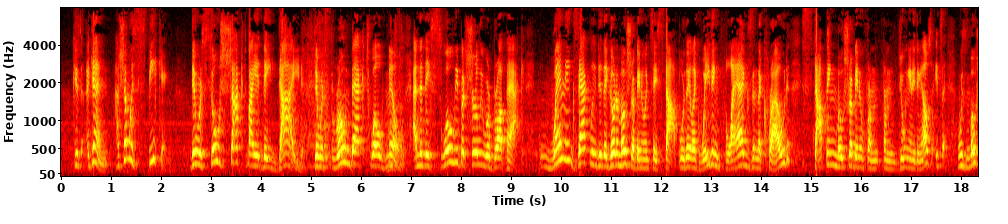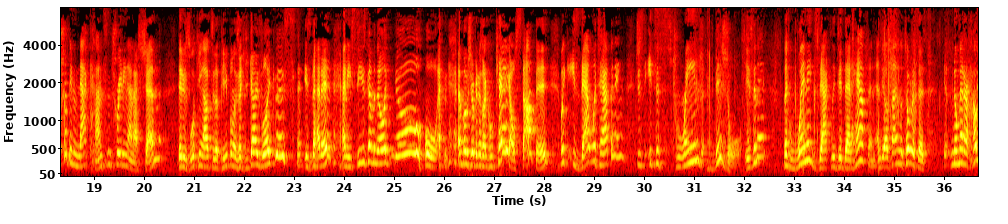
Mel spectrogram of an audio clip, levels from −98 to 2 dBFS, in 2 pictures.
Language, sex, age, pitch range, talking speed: English, male, 30-49, 185-290 Hz, 200 wpm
